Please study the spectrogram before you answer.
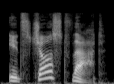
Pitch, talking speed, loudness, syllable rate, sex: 180 Hz, 155 wpm, -18 LUFS, 3.2 syllables/s, male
